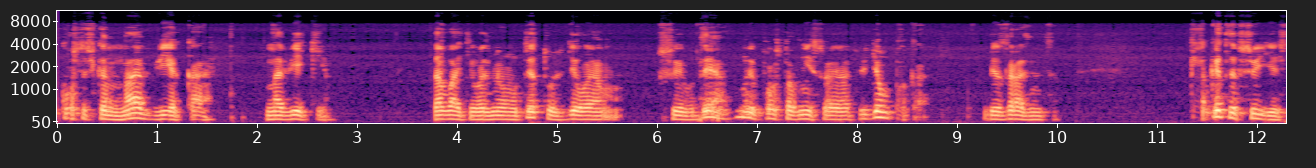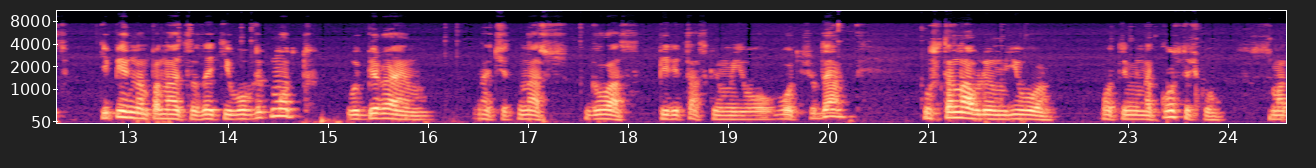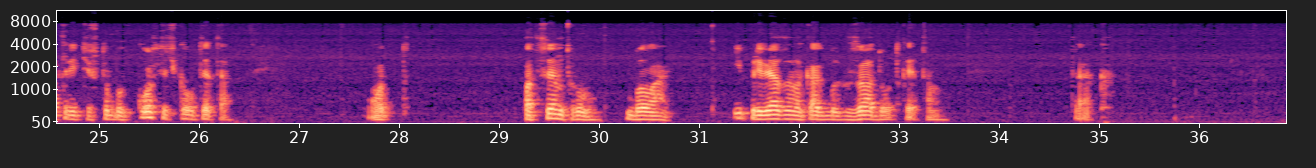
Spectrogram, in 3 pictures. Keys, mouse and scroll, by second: 1.6 KP_3, 3.7 click, 6.3 shift+d, 13.5 click, 16.1 click, 20.4 scroll up 4, 21.1 shift+middle click, 21.9 middle click, 24.3 KP_7, 27.4 click, 29.9 middle click, 34.1 middle click, 35.6 KP_3, 36.0-36.8 scroll down 4.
